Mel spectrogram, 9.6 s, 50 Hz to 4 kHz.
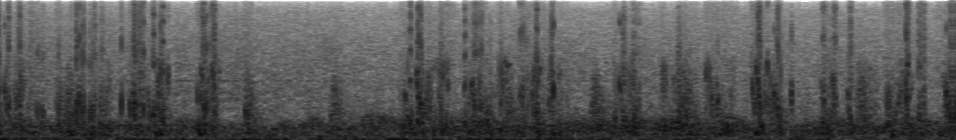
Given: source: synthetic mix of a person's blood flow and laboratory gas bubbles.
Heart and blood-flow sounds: Doppler ultrasound of blood flow; subclavian vein
0.00-0.48 s: bubbles
0.59-1.17 s: bubbles
1.21-1.75 s: bubbles
1.97-2.25 s: bubbles
2.46-2.58 s: bubbles
4.03-4.62 s: bubbles
4.67-5.16 s: bubbles
5.21-5.74 s: bubbles
6.16-7.05 s: bubbles
7.08-7.42 s: bubbles
7.54-7.89 s: bubbles
7.92-8.00 s: bubbles
8.21-8.46 s: bubbles
8.49-8.84 s: bubbles
8.87-9.34 s: bubbles
9.40-9.57 s: bubbles
From the record:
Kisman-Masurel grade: 332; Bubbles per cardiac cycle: rolling drumbeat, 9 or more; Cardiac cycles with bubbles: 50 to 99%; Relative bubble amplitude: moderate (0.250 to 0.450); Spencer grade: 3 (all of the cardiac periods contain showers or single bubble signals, but not dominating or overriding the cardiac motion signals); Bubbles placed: anywhere in the cardiac cycle

